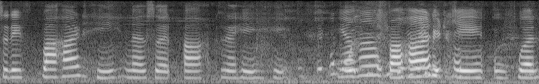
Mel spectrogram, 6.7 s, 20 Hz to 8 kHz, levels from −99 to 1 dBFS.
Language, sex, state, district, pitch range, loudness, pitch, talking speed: Hindi, female, Madhya Pradesh, Dhar, 240-275 Hz, -19 LUFS, 250 Hz, 100 wpm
